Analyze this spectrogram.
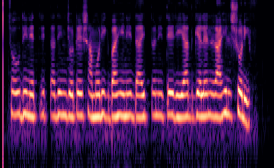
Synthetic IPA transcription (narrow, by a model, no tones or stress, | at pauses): t͡ɕowd̪inet̪ːɾit̪ːad̪ind͡ʑoʈeɾʃamoɾikbaɦiniɾd̪ait̪ːonit̪eɾijad̪ɡelenɾaɦilʃoɾif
